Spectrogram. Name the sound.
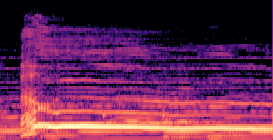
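hound dog howling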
